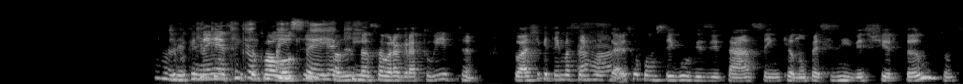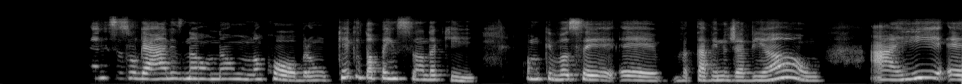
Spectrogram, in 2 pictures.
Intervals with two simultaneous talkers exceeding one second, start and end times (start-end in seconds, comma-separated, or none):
1.7-3.8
